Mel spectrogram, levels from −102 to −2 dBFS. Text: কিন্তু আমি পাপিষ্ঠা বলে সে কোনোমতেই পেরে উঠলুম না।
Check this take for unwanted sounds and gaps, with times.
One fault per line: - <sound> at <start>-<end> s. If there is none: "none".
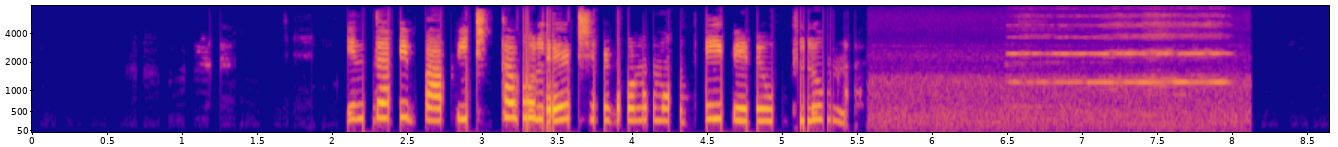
- squeak at 6.5-8.0 s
